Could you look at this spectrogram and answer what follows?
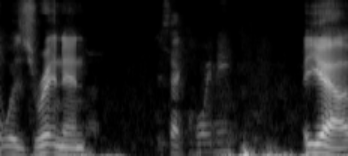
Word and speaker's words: koine: Is that koine? Yeah, we pronounce it kine, but yeah, koine, Greek.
